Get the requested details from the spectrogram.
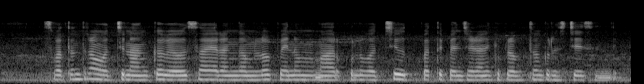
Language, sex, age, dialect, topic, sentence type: Telugu, female, 25-30, Telangana, agriculture, statement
